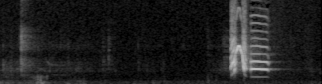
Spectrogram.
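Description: Two quick, loud squeaks from a squeaky toy sound back to back, shrill and close, after a near-silent stretch with only a few faint clicks.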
